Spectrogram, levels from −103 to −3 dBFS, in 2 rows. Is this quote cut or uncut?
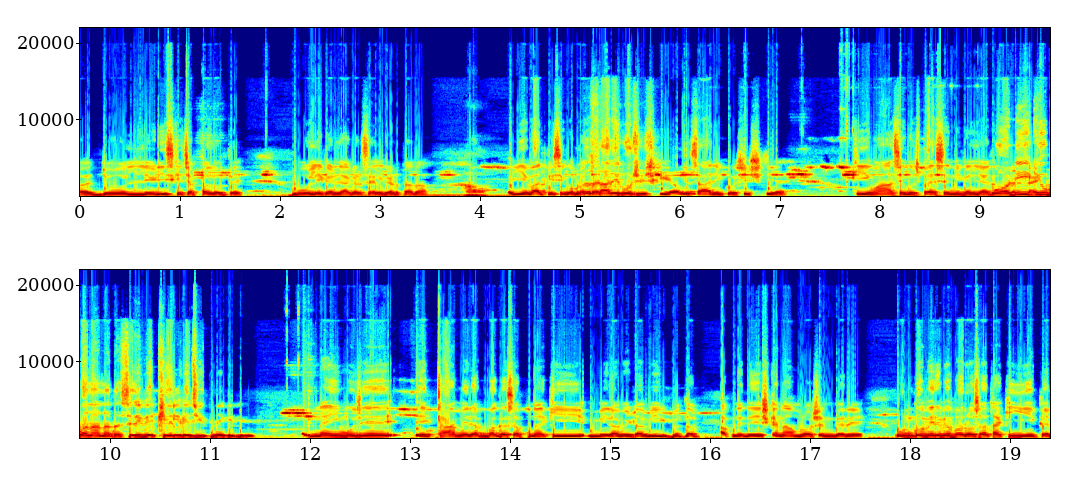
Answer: uncut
